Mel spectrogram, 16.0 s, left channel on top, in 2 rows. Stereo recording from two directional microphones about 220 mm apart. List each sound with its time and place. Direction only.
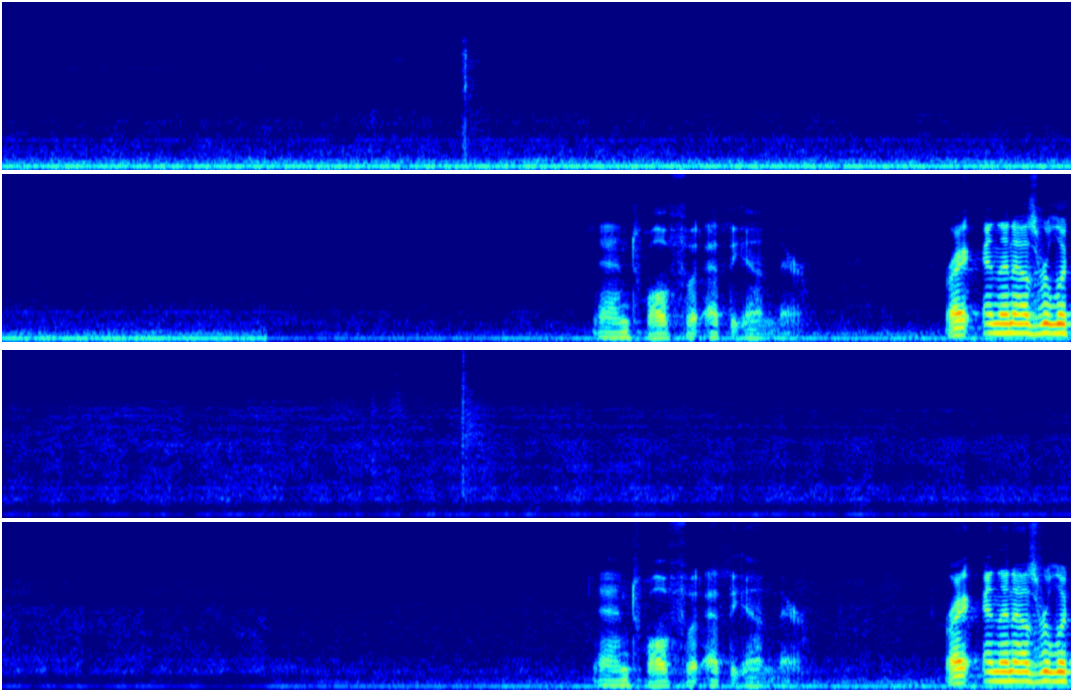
12.5 s speech: 40° left (ahead or behind)
15.0 s speech: 30° left (ahead or behind); by 16.0 s 45° left (ahead or behind)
